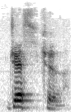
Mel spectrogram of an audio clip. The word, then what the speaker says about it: gesture: geography the next is gesture Jess sure two syllables Jess sure the next is gigantic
